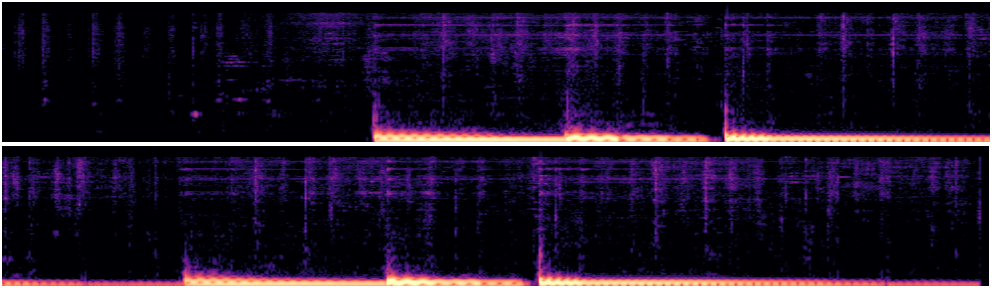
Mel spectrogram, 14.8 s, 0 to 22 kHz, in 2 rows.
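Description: An isolated bass line, the bass stem split out of a mixed song by iZotope RX 11's Music Rebalance: low, sustained bass notes in two phrases of three, starting about three seconds in.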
